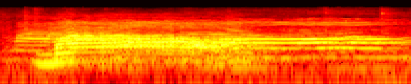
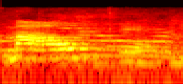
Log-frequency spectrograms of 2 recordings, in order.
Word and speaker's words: 猫: Mao. Mao.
